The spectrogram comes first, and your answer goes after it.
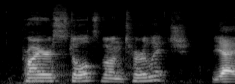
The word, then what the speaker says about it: Turlitch: we might as well modify that last word that last part of the name so it is uh much easier to pronounce because i feel like turles has cannot possibly be the way that this is supposed to run off the human tongue how about turlich turlich that's good prior stoltz von turlich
